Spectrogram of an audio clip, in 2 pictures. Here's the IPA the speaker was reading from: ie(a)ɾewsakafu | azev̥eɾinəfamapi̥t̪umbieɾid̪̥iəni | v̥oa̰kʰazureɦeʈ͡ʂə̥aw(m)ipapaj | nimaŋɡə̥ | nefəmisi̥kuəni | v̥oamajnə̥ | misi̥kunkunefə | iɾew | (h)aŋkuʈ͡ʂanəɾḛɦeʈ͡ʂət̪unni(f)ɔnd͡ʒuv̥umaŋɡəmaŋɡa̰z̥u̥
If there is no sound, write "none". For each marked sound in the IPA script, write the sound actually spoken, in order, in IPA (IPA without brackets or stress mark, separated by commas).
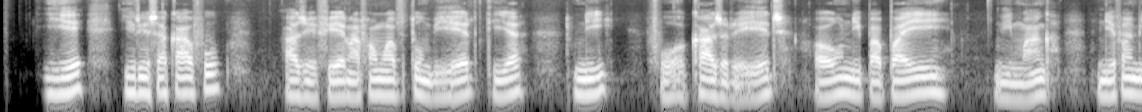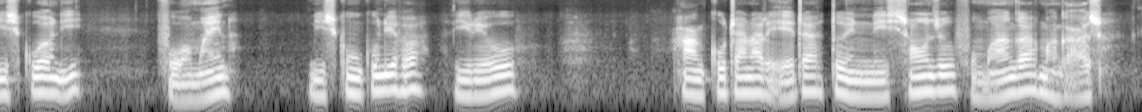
i, n, h, s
